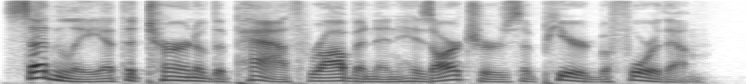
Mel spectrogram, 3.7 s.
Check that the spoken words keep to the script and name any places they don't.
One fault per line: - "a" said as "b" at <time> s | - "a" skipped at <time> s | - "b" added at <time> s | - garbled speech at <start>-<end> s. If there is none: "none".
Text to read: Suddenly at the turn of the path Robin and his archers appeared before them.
none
